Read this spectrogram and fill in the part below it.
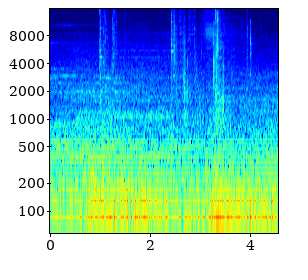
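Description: Game menu sounds click sharply as items are opened.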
